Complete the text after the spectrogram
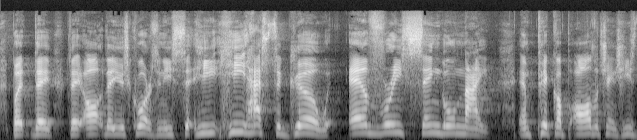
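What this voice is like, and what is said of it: New Orleans accent. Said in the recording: “my New Orleans accent's”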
